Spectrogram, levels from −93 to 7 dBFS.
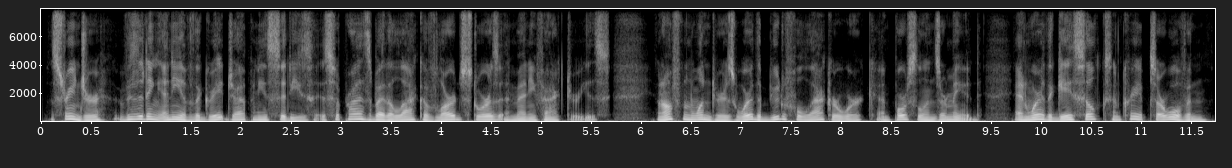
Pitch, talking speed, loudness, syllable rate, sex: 125 Hz, 205 wpm, -18 LUFS, 6.5 syllables/s, male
